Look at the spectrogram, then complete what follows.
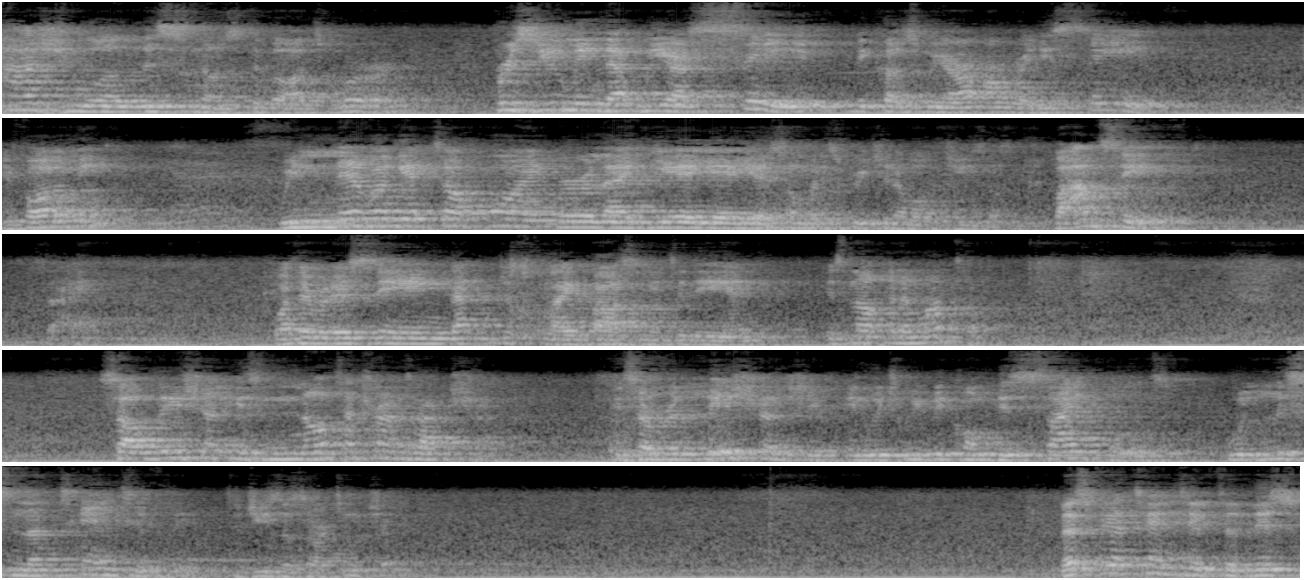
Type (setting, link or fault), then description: setting, large echoing room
